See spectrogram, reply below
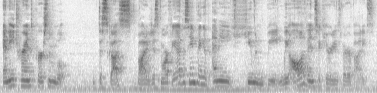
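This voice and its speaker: A woman's voice: a bass voice, very animated, moderate pace, a little hiss or hum. A young transgender woman explaining her experience in a casual chat, candid and full of ums. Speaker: guest. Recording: echoey room, mic at a distance, faint ambience.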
